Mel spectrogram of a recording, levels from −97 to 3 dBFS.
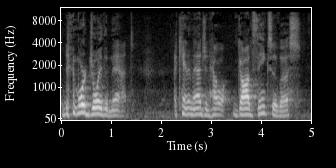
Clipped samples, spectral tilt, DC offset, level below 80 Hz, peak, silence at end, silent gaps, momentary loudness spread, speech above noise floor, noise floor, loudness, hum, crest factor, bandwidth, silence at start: under 0.1%; -7 dB/octave; under 0.1%; -64 dBFS; -4 dBFS; 0.3 s; none; 16 LU; 33 dB; -55 dBFS; -22 LUFS; none; 20 dB; 11 kHz; 0 s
